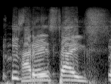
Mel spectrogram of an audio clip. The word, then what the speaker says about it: Harry Styles: Ese llegó Harries ¿Estiles? Styles, ¿cómo se dice ese puta Harry? – Harry, Harry Styles.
